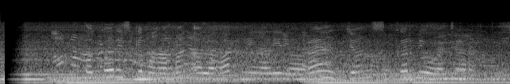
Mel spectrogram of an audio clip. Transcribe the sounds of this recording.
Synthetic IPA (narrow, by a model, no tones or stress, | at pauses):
t̪ɔkɔɾiskəmaɦamanɔlɔɦɔk̚miŋalinɔɾad͡ʒɔnskɨrdiwawat͡ʃaɾa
